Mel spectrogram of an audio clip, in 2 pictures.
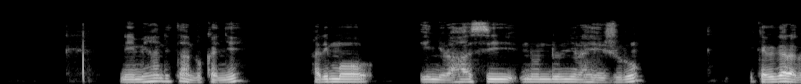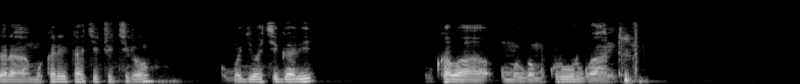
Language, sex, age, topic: Kinyarwanda, male, 36-49, government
